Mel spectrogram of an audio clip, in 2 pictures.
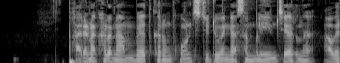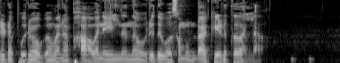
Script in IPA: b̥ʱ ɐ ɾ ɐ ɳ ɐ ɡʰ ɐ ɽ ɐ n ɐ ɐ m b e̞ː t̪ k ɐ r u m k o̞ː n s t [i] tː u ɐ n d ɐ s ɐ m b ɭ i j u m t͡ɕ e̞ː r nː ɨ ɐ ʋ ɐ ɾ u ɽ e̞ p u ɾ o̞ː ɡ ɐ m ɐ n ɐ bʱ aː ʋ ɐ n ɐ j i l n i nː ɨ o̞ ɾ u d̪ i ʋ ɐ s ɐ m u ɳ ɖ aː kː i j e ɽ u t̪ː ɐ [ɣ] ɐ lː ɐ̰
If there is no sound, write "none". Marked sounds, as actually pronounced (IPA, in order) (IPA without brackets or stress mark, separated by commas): i, ð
